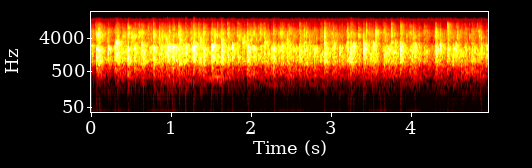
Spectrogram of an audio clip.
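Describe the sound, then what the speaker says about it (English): An audience applauds filmmakers at a Berlin School film talk, with steady, dense clapping filling the room from start to finish at an even level. "Let's give them a big round of applause again"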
